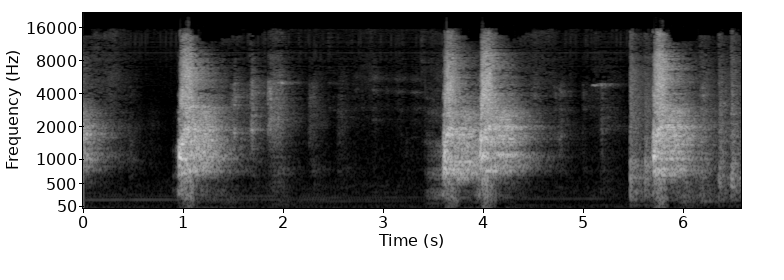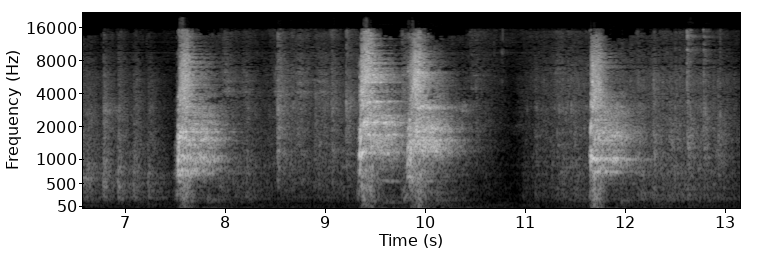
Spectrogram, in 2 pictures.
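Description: A dog gives loud, sharp barks in irregular bursts, each followed by a pause.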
